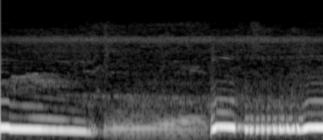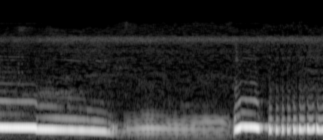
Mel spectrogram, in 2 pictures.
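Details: Puter dove, a local bird that calls often, with a voice said to sound like weeping. Long, drawn-out, falling coos alternate with quick throbbing rolls and quieter low tones. A thin constant high hum sits behind.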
